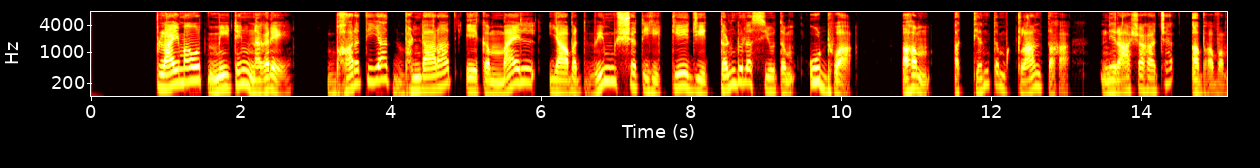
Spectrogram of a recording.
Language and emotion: Sanskrit, sad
